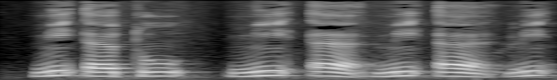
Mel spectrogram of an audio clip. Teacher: نخرج من الميم المكسورة على الهمزة المفتوحة مباشرة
